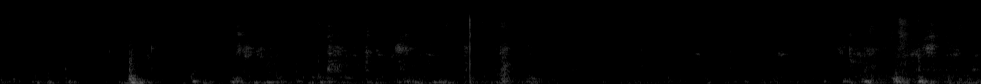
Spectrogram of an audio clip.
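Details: Indoor play between two pet dogs, the deer-head chihuahua Roxie trying to get the Dorkie Reese to join in: brief whiny yelps and soft whimpers recur irregularly over panting, rustling and sharp knocks.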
